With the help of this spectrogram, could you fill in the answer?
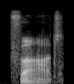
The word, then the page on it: fart: British English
